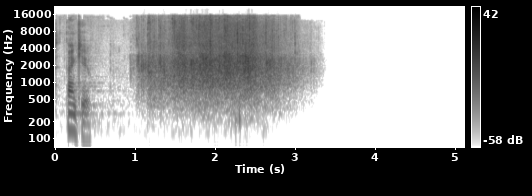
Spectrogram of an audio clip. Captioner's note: applause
